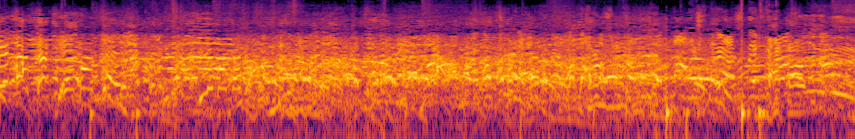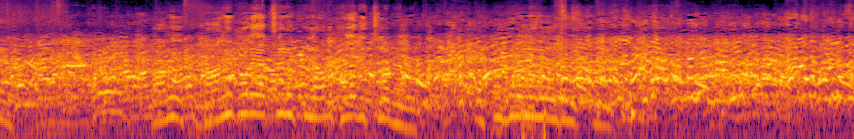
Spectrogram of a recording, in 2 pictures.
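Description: A crowd of women shout and argue loudly outdoors.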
